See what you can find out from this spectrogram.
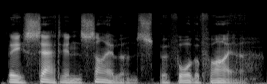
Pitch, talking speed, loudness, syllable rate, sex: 85 Hz, 155 wpm, -22 LUFS, 4.5 syllables/s, male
